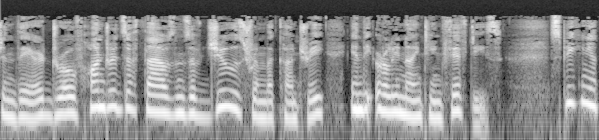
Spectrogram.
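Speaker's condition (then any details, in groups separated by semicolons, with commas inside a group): No condition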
